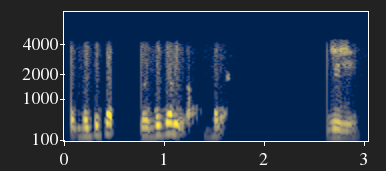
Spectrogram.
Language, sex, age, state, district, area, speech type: Urdu, male, 30-45, Bihar, Khagaria, rural, conversation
